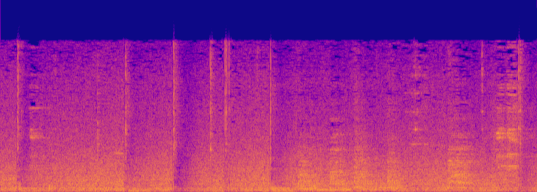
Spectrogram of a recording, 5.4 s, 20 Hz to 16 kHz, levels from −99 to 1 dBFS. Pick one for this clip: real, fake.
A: real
